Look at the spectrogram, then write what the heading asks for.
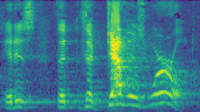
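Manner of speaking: usual speaking voice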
